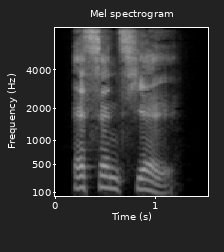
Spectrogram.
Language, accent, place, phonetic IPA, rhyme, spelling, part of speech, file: German, Germany, Berlin, [ɛsɛnˈt͡si̯ɛl], -ɛl, essentiell, adjective, De-essentiell.ogg
- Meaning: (adjective) essential, crucial; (adverb) essentially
